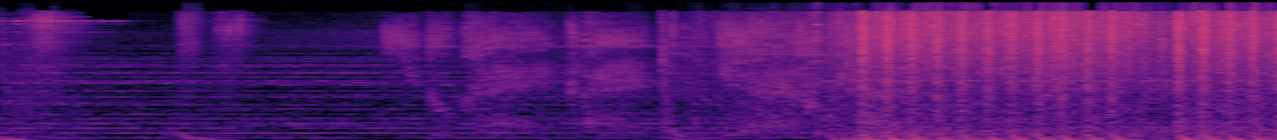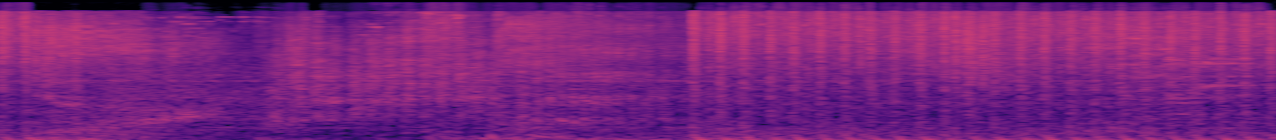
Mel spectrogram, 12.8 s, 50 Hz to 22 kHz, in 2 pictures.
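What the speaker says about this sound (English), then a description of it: "I'm gonna keep firing. I got a 200 magazine." Sustained automatic gunfire from a 200-round magazine in the video game Warframe, a dense rapid stream of loud shots starting after a quieter stretch of a few single shots and continuing almost unbroken to the end.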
